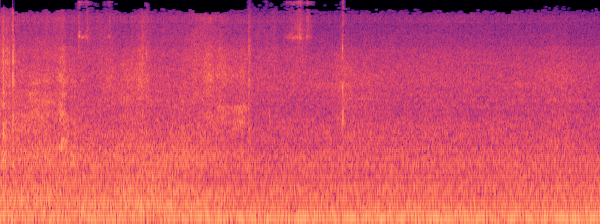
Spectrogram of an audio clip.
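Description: Kenworth semi-truck's diesel engine idling steadily, with a few light clicks and knocks from someone climbing into the cab.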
